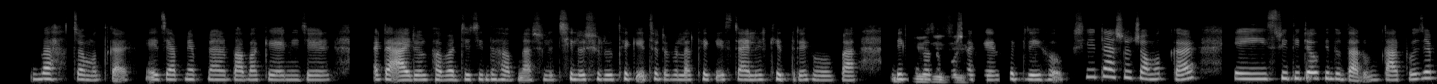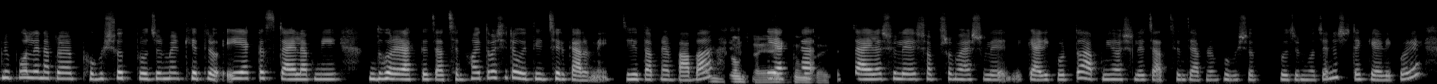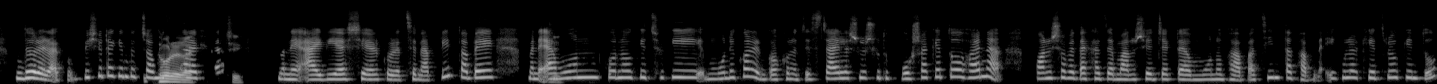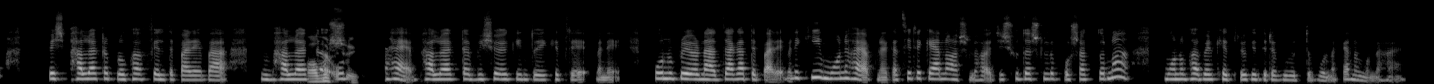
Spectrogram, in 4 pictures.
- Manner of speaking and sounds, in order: tapping; other background noise
- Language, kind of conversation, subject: Bengali, podcast, কোন অভিজ্ঞতা তোমার ব্যক্তিগত স্টাইল গড়তে সবচেয়ে বড় ভূমিকা রেখেছে?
